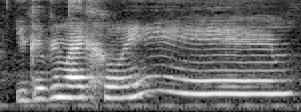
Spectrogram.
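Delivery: hammed-up wistful longing. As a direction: sigh it out slowly like a lovesick villain. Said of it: "Looks wistfully".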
